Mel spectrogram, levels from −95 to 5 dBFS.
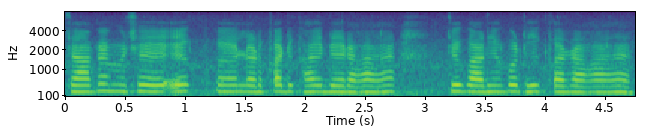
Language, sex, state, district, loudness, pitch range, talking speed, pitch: Hindi, female, Chandigarh, Chandigarh, -15 LUFS, 215-230 Hz, 200 wpm, 225 Hz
